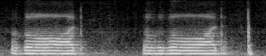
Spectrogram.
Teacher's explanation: زبان کی سائڈ دھاڑ کے ساتھ لگے گی اور گلے سے آواز آئے گی، ساؤنڈ نکلے گا، غاد ادا ہوگا، ٹھیک ہے.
